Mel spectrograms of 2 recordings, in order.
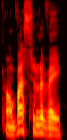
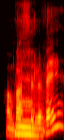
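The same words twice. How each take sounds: First: It is said as a plain statement. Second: It is said with a questioning inflection. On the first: We are going to get up. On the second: Shall we get up?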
